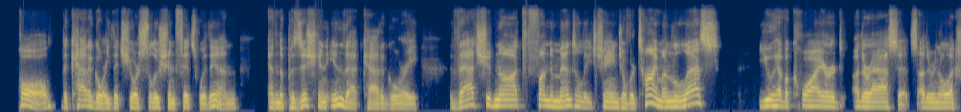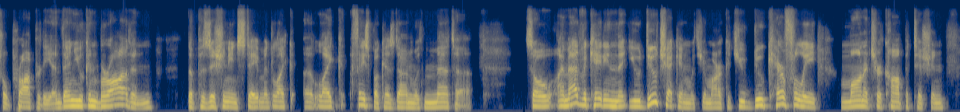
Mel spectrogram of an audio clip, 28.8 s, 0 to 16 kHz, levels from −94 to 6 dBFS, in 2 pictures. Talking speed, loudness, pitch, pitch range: 130 wpm, -16 LUFS, 130 Hz, 115-150 Hz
